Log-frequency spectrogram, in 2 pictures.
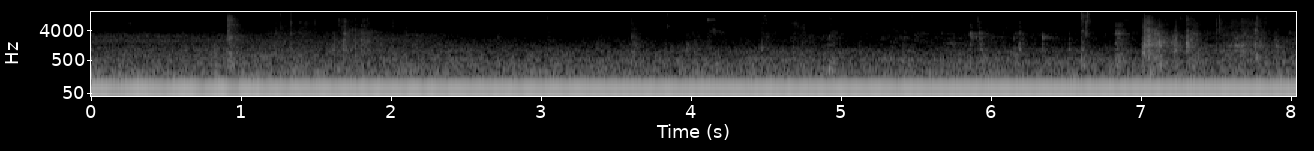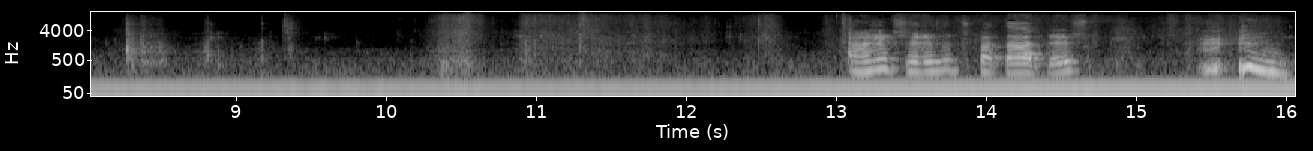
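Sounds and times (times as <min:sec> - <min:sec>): steady low hum: 0:00.0 - 0:16.0
person chewing: 0:00.8 - 0:10.6.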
